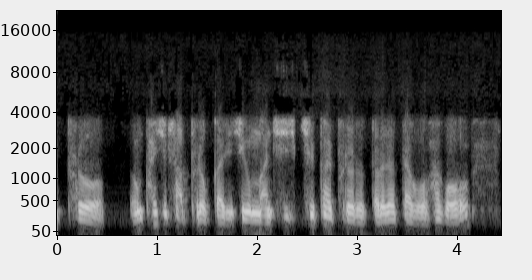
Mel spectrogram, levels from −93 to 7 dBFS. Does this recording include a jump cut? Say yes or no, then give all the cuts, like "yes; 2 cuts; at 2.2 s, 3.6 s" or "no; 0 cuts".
no; 0 cuts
